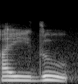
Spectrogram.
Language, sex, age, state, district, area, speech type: Telugu, female, 45-60, Andhra Pradesh, West Godavari, rural, read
